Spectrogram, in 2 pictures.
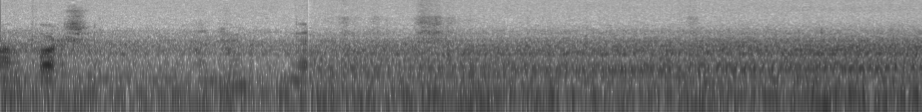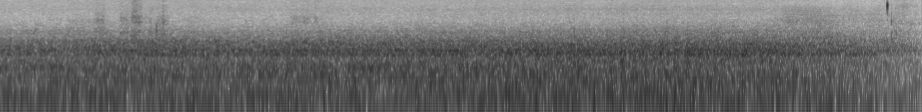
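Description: Wind and road noise rise inside the car.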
